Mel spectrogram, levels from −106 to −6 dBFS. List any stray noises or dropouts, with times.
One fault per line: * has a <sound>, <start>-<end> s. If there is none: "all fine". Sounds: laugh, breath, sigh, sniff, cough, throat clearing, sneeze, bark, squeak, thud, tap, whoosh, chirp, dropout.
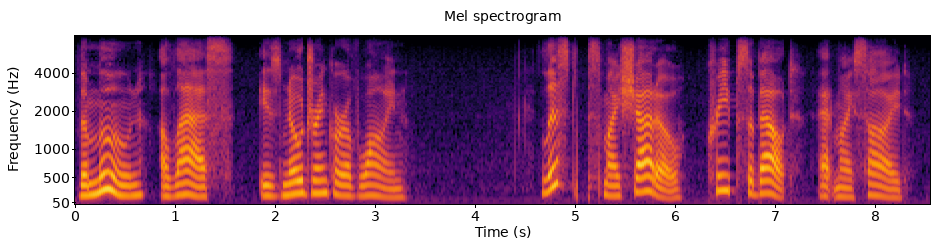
* has a dropout, 5.0-5.1 s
